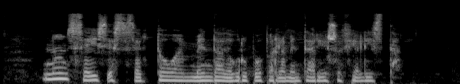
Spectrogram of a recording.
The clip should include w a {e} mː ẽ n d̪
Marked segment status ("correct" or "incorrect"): correct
